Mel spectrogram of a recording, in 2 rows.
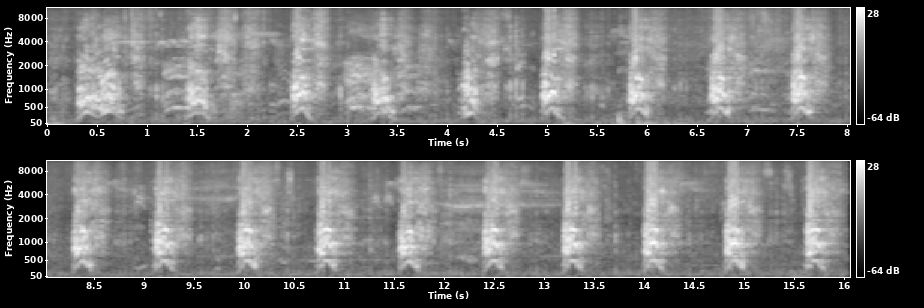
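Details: Rottweiler Jefe von Tonatiuh barking during the IGP3 protection routine of a qualifying trial for the 2021 DVG America National Championships; deep, forceful barks repeated steadily about once every 0.8 seconds over sixteen seconds.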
